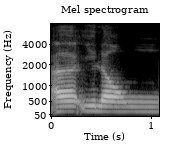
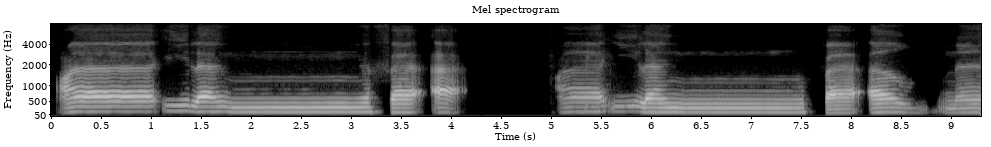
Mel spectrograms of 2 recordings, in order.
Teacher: Ilang itu tebal. Ailan tipis.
